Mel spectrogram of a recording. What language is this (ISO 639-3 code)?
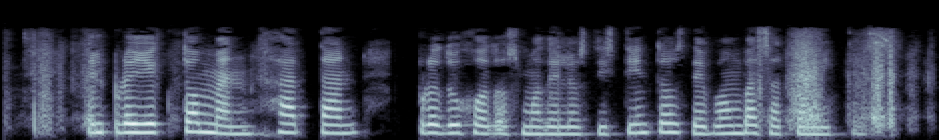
spa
